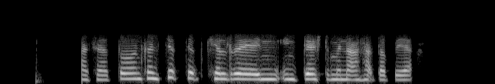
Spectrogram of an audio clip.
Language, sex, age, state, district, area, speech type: Santali, female, 18-30, Jharkhand, Seraikela Kharsawan, rural, conversation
